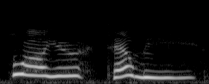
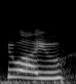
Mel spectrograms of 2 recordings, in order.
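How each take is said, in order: First: Higher, playful asking; mock curious. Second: Said in the usual way. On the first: Real, not acted. Farmer teases unseen viewers, higher playful question. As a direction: ask again, pitched up and teasing. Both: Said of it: "I can see there's people watching".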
